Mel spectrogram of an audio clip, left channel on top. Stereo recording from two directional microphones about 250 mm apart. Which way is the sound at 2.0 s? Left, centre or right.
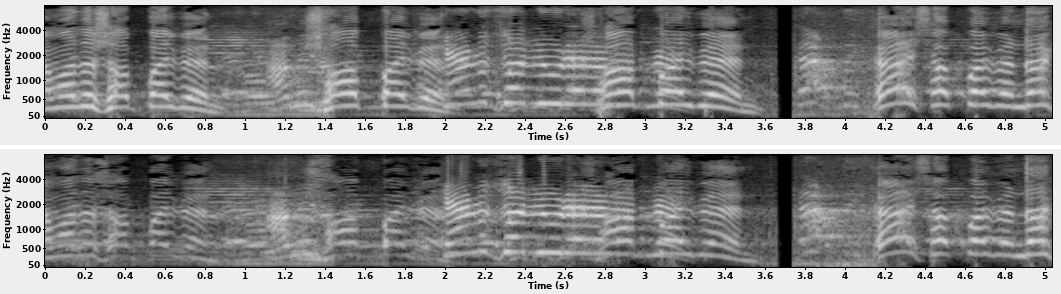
Centre.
